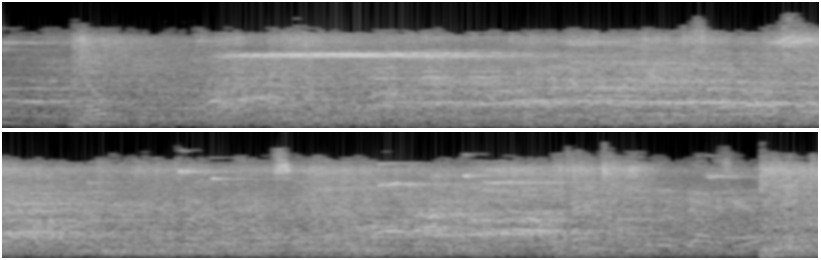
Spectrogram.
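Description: Dodgeballs bouncing and smacking on a gym floor amid players' shouts, ringing with the echo of a large hall, with a short high squeak about a second and a half in.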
